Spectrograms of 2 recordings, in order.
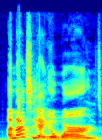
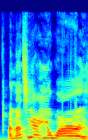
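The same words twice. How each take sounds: First: Said in the usual way. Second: "Enunciate" pitched higher and pressed hard; insistent repeat. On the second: Shown as a demonstration. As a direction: demand it, exasperated.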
